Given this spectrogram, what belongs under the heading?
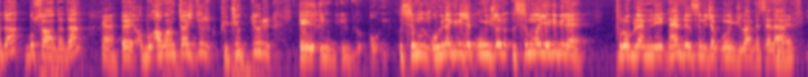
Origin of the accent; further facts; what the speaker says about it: Istanbul, Turkey; born there; Vefa statında yani Karagümrük statında doğdum ben orada doğdum. Benim doğum yerim orta sahada oldu.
